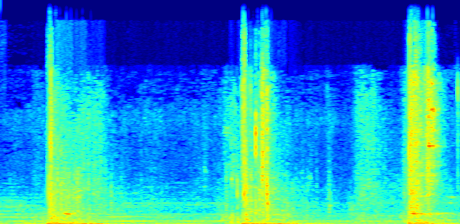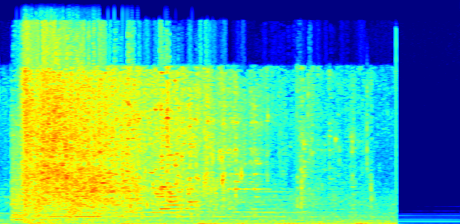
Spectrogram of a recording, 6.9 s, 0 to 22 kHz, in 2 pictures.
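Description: In a scene from the 2017 horror film Leatherface, a head is smashed into glass: loud thuds and booming impacts build to a long, crashing burst of breaking glass, then cut to near silence.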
